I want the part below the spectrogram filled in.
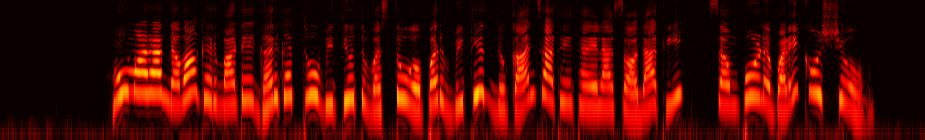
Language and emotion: Gujarati, happy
